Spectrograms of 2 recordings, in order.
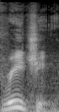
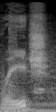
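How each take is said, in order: First: The word is said as two syllables. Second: The word is said as one syllable. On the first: The speaker calls it right. "a more accurate pronunciation is Reachy" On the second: The speaker calls it wrong. "occasionally mistranslated to reach"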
